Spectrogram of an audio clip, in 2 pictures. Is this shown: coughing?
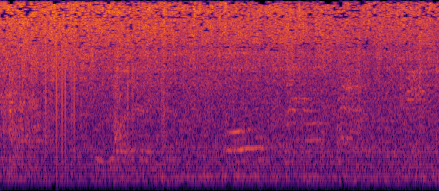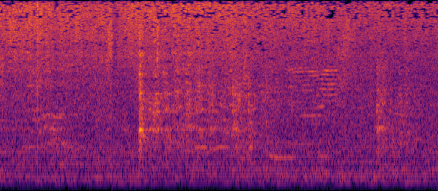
no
